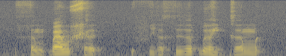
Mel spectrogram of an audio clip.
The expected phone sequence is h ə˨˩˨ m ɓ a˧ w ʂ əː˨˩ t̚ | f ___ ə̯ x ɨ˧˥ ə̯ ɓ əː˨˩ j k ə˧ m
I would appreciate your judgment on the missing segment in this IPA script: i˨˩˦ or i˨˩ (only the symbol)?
i˨˩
